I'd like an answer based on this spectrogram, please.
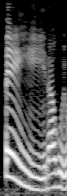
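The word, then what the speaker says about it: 被: 빼이라고 읽죠. 빼이 사성으로 읽고요.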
